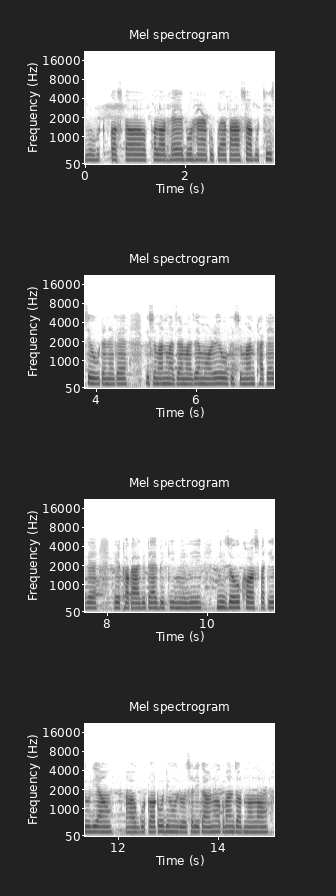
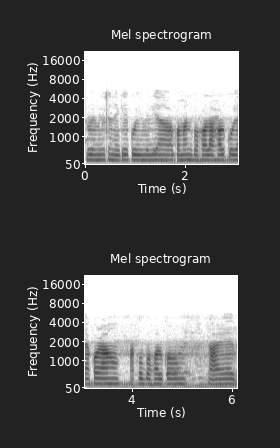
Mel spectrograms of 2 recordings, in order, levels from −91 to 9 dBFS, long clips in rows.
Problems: constant background noise, background conversations at intervals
